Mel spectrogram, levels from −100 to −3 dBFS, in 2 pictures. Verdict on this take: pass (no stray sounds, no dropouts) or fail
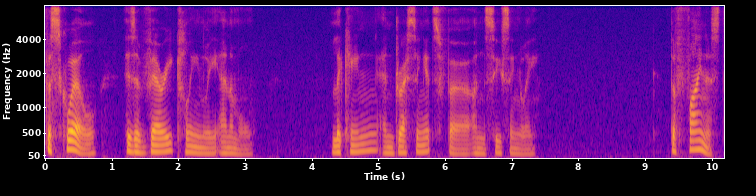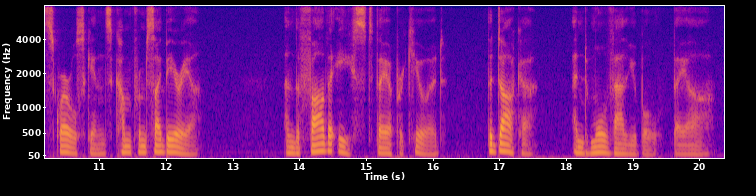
pass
